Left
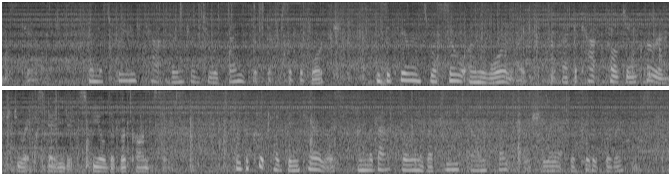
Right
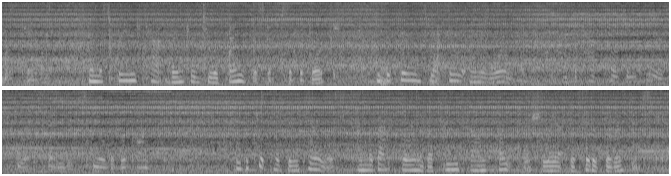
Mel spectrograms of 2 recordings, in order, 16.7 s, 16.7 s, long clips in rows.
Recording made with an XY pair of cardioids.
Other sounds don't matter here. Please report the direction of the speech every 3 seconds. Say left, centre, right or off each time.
right, centre, left, left, centre, right.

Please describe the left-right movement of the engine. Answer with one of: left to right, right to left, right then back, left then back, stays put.
stays put.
